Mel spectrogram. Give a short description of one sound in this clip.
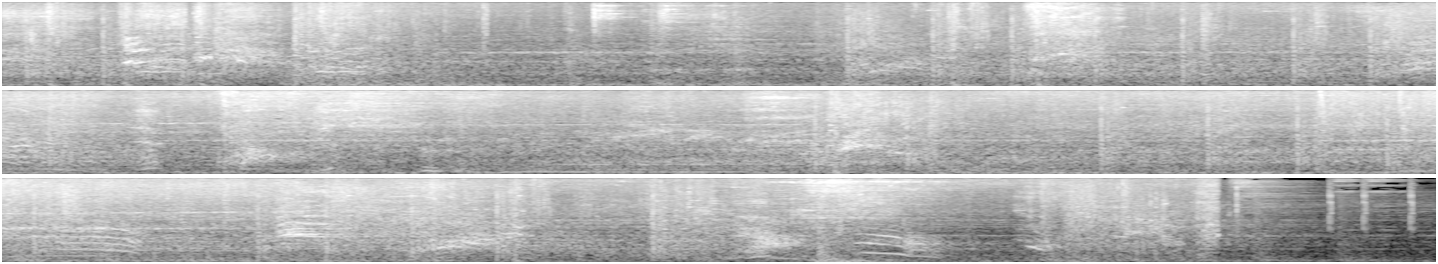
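Gunshots fire in sharp bursts.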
